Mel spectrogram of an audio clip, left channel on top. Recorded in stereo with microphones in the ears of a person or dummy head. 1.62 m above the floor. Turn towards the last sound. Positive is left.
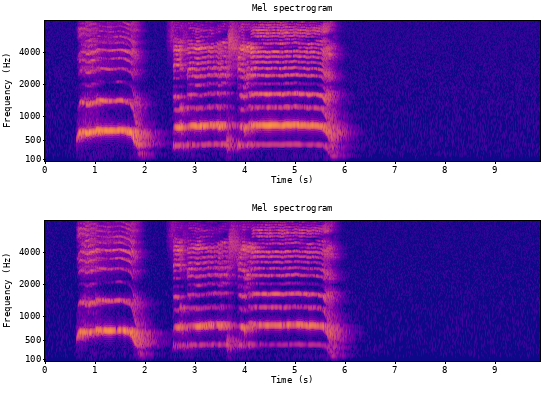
turn(degrees=55)  # may be behind; listen again after turning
